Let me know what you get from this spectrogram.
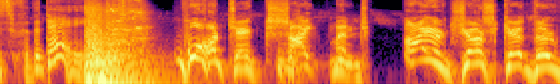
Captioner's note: metallic door bursting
